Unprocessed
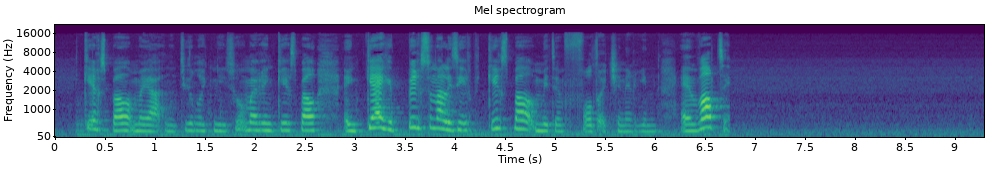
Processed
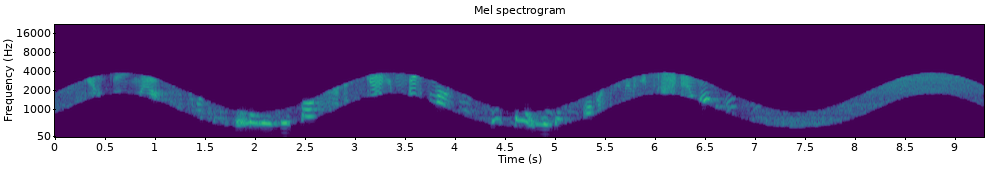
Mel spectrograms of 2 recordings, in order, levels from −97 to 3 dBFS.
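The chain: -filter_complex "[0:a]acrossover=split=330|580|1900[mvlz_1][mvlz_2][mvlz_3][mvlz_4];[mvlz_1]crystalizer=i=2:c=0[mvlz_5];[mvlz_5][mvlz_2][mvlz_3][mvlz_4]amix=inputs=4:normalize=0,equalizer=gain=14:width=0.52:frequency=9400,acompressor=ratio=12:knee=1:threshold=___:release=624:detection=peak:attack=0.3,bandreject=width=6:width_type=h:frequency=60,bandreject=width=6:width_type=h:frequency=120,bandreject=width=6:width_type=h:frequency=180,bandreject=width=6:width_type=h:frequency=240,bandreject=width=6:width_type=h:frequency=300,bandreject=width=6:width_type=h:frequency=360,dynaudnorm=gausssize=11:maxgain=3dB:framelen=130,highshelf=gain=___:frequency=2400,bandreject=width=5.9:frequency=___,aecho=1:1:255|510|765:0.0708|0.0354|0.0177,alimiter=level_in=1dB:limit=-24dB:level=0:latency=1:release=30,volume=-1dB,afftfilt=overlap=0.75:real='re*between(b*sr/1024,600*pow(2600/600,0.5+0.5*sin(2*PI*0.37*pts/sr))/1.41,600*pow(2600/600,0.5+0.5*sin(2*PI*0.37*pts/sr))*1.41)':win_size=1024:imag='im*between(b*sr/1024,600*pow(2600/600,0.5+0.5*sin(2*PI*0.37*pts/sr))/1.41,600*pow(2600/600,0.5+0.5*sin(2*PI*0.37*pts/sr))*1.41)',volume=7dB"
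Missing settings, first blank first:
-33dB, 7.5, 770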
